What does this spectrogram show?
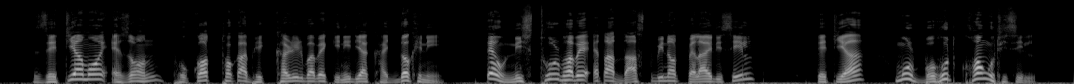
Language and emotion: Assamese, angry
